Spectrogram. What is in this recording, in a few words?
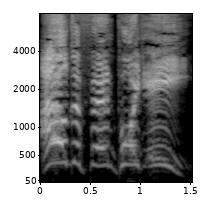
ILL DEFEND, Male; T2 Male 01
